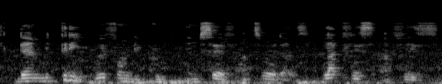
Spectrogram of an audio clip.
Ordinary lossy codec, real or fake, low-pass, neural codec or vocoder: Opus, 64 kbps; real; 7.2 kHz; none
